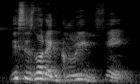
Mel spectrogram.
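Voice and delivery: ordinary delivery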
